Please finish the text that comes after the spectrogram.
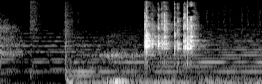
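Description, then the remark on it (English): Dice clatter briefly across a hard tabletop as players roll initiative, a quick cluster of sharp clicks and rattles lasting about half a second, fairly crisp, with no talking. “All of you roll initiative.”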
